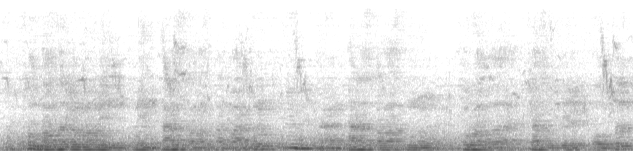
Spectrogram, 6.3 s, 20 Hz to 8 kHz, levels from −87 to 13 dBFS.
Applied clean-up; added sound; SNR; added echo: none; Thunder; 11 dB; reverberation time 0.8 s.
